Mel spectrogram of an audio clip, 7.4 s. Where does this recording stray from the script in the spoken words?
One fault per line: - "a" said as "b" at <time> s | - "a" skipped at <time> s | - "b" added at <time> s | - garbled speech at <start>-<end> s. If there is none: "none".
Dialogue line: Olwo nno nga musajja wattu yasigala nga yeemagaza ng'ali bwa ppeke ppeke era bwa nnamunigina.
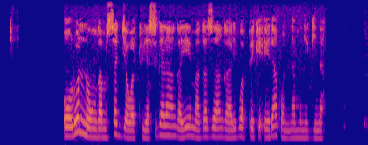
- "ppeke" skipped at 5.2 s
